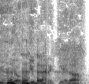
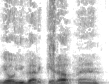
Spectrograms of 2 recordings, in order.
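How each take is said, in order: First: Louder, higher retold urging; insistent wake-up call. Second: Said in the usual way. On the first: Stranger waking the sleeping rapper on the train, insistent. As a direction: rouse a sleeper with a raised voice.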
